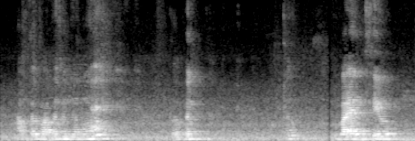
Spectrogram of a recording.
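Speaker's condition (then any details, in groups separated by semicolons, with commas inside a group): Cerebral palsy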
